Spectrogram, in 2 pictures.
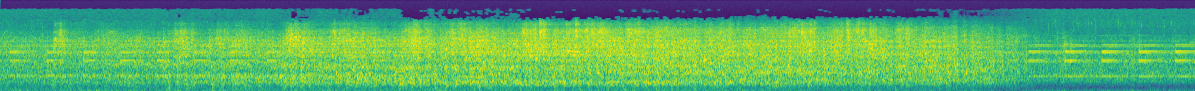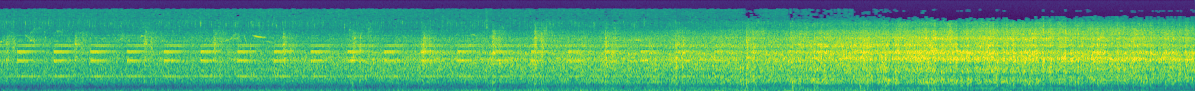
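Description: Red diesel locomotives running along the line with steady engine and rail noise, cutting off abruptly about twelve seconds in. Then a white diesel express railcar train approaches and passes, its wheels clicking over rail joints, the sound building near the end.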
